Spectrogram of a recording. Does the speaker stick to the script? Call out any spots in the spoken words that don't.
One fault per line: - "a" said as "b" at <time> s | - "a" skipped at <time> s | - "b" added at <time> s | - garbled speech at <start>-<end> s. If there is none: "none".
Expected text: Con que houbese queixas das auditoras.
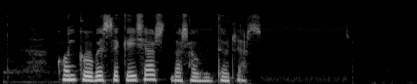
none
